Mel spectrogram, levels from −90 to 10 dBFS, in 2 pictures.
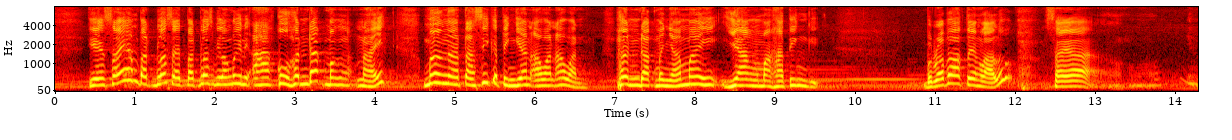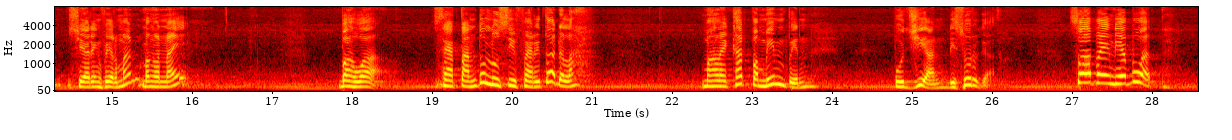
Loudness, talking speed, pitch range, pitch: -15 LUFS, 85 wpm, 185-250 Hz, 215 Hz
